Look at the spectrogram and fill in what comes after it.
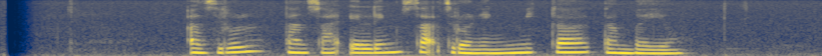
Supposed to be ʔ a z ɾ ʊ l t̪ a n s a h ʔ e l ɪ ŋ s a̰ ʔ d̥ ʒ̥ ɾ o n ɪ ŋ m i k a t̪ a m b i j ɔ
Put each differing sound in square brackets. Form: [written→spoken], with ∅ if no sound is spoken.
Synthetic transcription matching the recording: ʔ a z ɾ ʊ l t̪ a n s a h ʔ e l ɪ ŋ s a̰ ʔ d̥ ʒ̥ ɾ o n ɪ ŋ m i k a t̪ a m b [i→a] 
